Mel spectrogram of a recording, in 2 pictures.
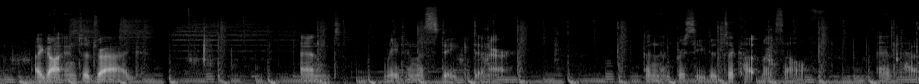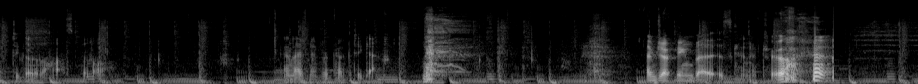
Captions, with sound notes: I got into drag, and made him a steak dinner. And then proceeded to cut myself and have to go to the hospital. And I've never cooked again. (laughs) I'm joking, but it's kind of true.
